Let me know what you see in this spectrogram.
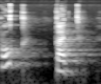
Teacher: یہ دھیان رکھنا ہے کہ شد والا حرف ہمیشہ 2 مرتبہ پڑھا جاتا ہے۔ ہا کی آواز حلق سے نکلے گی، قاف کی بھی آواز موٹی ہوگی، حلق سے نکلے گی۔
